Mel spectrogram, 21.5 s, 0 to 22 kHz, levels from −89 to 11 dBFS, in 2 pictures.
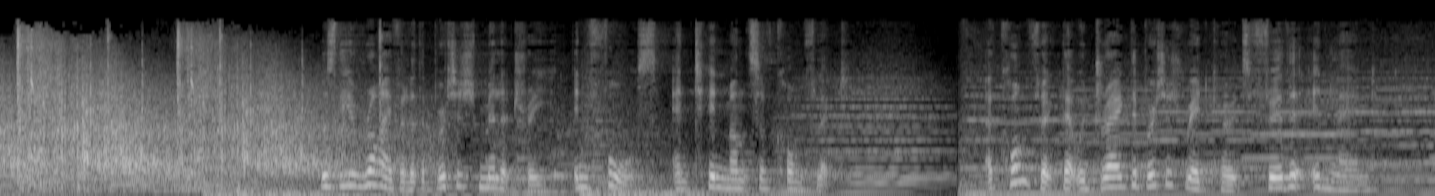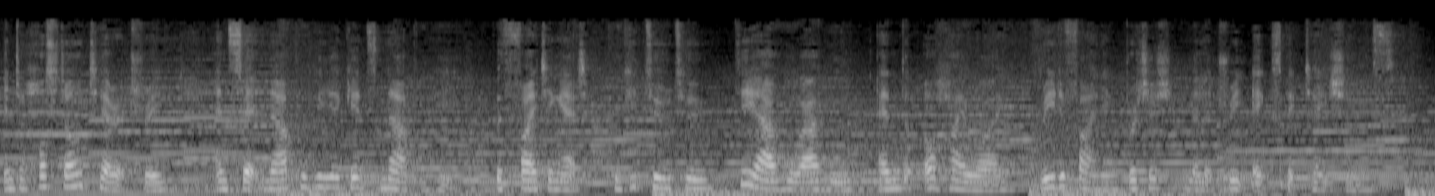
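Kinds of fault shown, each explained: Nothing here stands out as a technical fault; I heard no problems anywhere in the audio.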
